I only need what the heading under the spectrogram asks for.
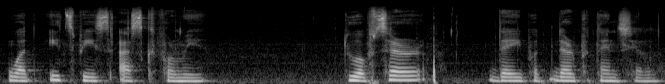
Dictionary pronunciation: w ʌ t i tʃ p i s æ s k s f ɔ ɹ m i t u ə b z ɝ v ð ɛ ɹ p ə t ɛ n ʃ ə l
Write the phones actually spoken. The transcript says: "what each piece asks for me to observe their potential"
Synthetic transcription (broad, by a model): w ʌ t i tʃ p i s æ s k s f ɔ ɹ m i t u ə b s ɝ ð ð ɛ ɹ p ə t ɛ n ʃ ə l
